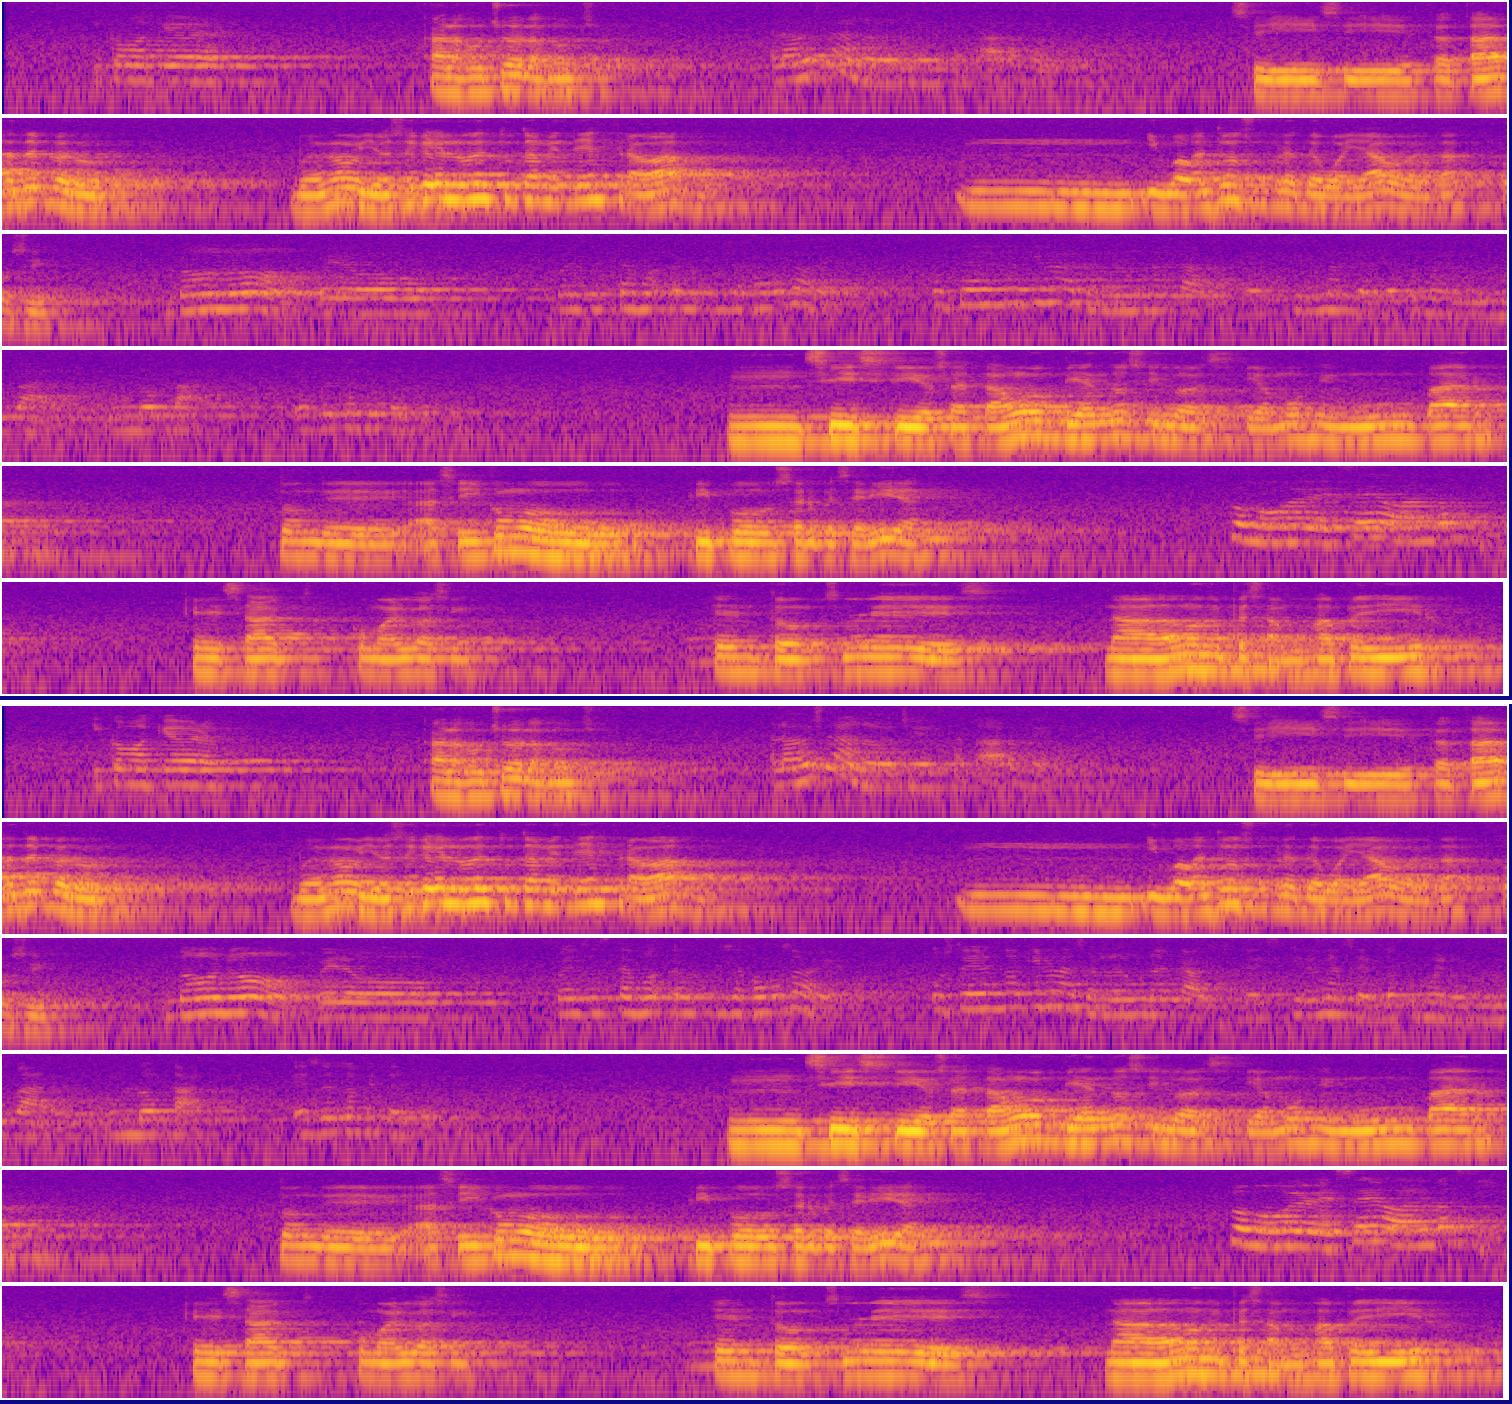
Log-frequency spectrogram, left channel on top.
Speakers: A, on the right (about 80°); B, in the centre.
A: ¿Y como a qué hora?
B: a las 8 de la noche.
A: A las 8 de la noche, esta tarde.
B: Sí, sí, está tarde, pero bueno, yo sé que el lunes tú también tienes trabajo. Mm, igual tú no sufres de guayabo, ¿verdad? ¿O sí?
A: No, no, pero pues estamos, eh, o sea, vamos a ver. Ustedes no quieren hacerlo en una casa, ustedes quieren hacerlo como en un lugar, un, un local. Eso es lo que te entendí.
B: Mm, sí, sí, o sea, estábamos viendo si lo hacíamos en un bar donde así como tipo cervecería,
A: Como B B C o algo así.
B: exacto, como algo así.
A: Mm,
B: Entonces, nada, nos empezamos a pedir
